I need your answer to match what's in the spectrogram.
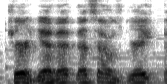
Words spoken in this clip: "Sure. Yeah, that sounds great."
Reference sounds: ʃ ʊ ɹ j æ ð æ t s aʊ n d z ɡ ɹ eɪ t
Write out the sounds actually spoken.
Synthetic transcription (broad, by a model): ʃ ʊ ɹ j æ ð æ t s aʊ n d z ɡ ɹ eɪ t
